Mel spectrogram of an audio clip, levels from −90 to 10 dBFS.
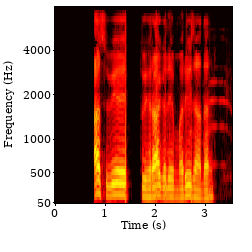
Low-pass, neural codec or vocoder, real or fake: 7.2 kHz; none; real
